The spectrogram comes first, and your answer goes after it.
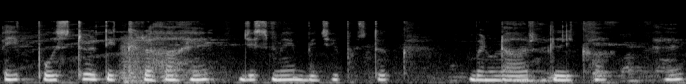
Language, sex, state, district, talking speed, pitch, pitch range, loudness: Hindi, female, Himachal Pradesh, Shimla, 95 wpm, 215 Hz, 200-220 Hz, -17 LUFS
